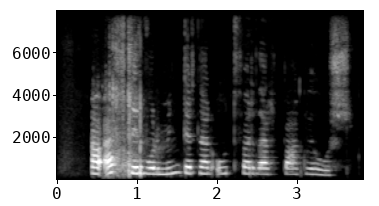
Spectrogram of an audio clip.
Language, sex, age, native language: Icelandic, female, 12, Icelandic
